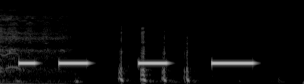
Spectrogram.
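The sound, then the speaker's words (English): Censor bleeps cut over a swear word: four sharp, high-pitched steady tones of uneven length, with brief clipped fragments of speech between them. “Beep yourself there.”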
